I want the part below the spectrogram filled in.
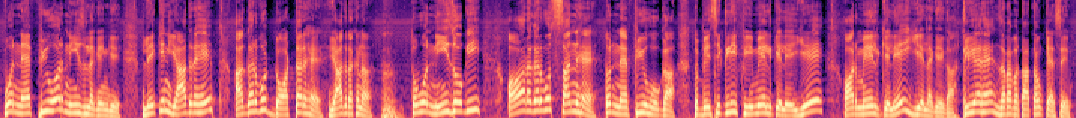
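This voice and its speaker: A man's voice: high voice, animated, unhurried, darkish tone, no room sound. A young man teaching an online exam-prep maths lesson, calling students "beta", repeating points and adding playful asides.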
